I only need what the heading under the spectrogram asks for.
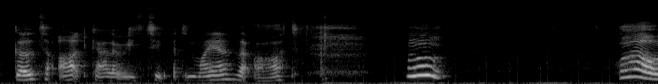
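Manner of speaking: speaking through a yawn. Reading messages aloud to group two; yawning while speaking. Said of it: "I'm yawning".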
